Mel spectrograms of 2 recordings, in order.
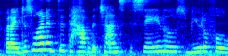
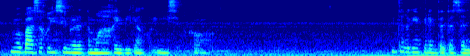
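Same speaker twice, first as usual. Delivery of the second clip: soft, hushed introspection with long pauses; half-whispered, searching confession, left to hang between thoughts; reflective dramatic monologue; 10 dB quieter, much faster than usual. Acted. Woman reflecting on life's purpose while climbing a mountain at night, hushed monologue.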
